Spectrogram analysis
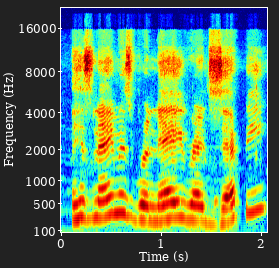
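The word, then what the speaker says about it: René Redzepi: Rene Redzepi.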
